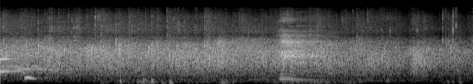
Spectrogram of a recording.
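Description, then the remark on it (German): Steady applause from a live audience at a live show at Kampnagel, a dense wash of clapping with occasional brief cheers or voices rising above it. “Habt ihr schon geklatscht?”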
